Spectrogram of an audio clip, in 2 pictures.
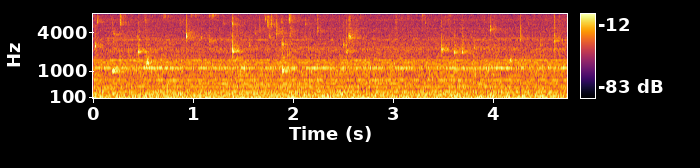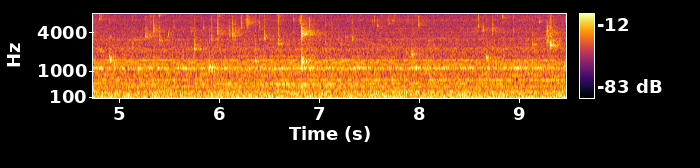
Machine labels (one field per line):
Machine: pump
